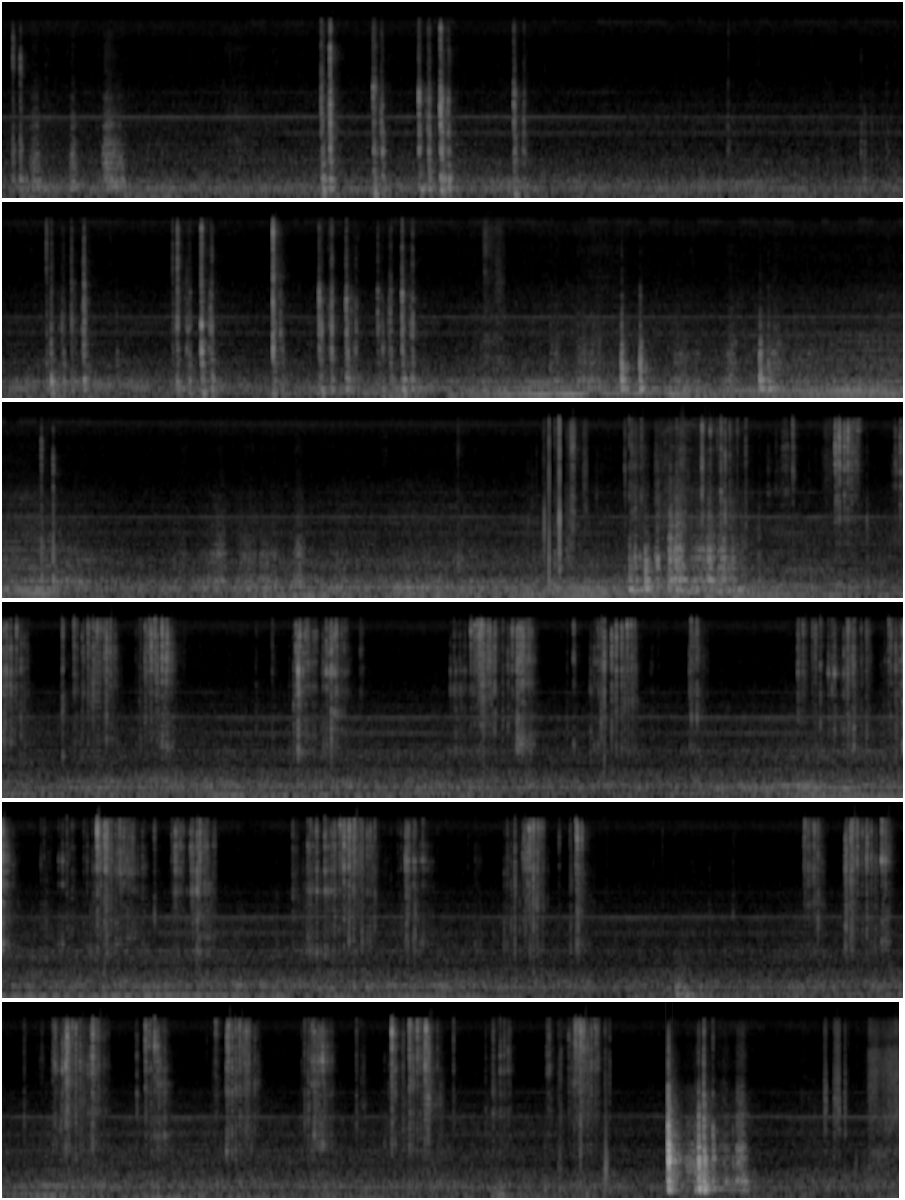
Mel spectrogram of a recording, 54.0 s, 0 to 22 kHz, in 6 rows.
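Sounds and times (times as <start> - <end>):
handling noises: 23.4 - 28.8.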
